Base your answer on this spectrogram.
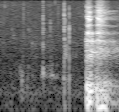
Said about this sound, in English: I'm still fighting off a cold, not COVID, a head cold. So bear with me as I repair my throat real fast.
